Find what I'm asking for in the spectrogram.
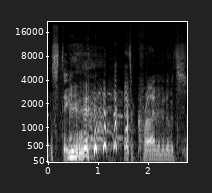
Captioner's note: laughing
